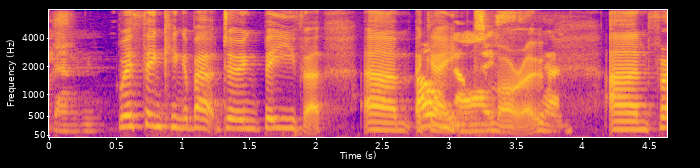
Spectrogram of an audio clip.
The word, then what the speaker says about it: Belvoir: We're thinking about doing Beaver again tomorrow. Yeah. And for anybody that's actually listening, Beaver is spelt B-E-A-V-E-R. Belvoir. So Belvoir.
